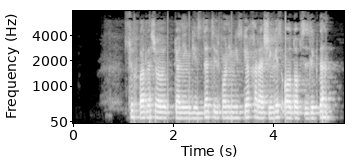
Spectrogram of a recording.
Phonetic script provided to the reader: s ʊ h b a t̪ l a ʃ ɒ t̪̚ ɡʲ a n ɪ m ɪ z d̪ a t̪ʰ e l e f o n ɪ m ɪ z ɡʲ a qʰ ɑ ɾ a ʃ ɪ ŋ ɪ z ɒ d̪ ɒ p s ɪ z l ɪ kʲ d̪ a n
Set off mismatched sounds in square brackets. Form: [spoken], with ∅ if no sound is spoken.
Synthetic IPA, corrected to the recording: s ʊ h b a t̪ l a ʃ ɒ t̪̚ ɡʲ a n ɪ [ŋ] ɪ z d̪ a t̪ʰ e l e f o n ɪ [ŋ] ɪ z ɡʲ a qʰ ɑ ɾ a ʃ ɪ ŋ ɪ z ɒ d̪ ɒ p s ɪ z l ɪ kʲ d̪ a n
